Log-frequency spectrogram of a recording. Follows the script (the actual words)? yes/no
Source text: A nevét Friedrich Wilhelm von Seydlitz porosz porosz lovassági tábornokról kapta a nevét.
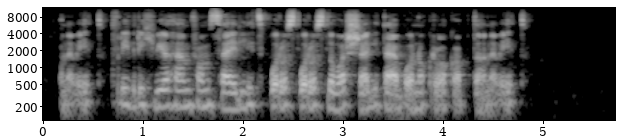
yes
